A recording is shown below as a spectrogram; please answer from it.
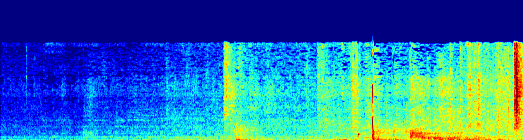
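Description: Bowling ball released onto the wooden lane with a thud about three seconds in, then rolling down the lane, its rumble growing steadily louder as it nears the pins.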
